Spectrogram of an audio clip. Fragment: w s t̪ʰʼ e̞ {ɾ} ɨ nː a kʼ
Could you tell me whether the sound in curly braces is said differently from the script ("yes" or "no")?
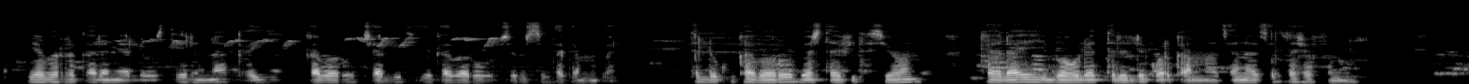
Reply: yes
